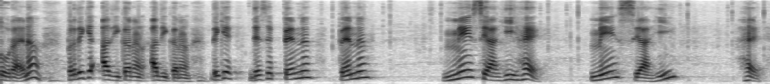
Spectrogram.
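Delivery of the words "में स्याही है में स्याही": में stressed and drawn out, slow. Shown as a demonstration. Teacher to students, stressing में in में स्याही slowly. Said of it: "में का प्रयोग किया गया है".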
